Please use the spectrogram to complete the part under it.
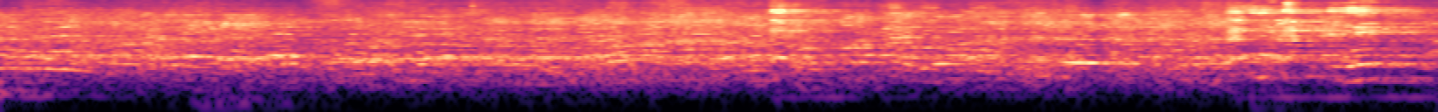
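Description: A man speaks with animation into a microphone, heard through a loudspeaker in an echoing hall.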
